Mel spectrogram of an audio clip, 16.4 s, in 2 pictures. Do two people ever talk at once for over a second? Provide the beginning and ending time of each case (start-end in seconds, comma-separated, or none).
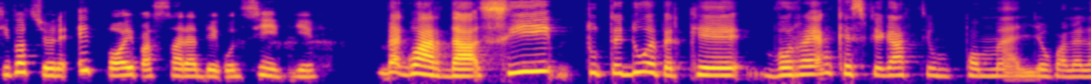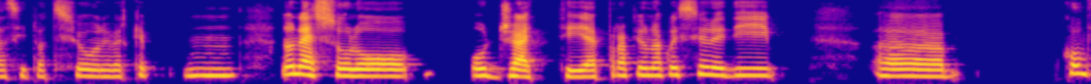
none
